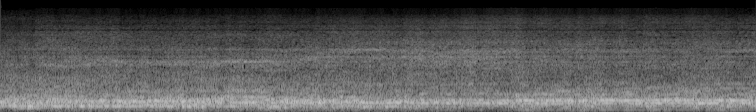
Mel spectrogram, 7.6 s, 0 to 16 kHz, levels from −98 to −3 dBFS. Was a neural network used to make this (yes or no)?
yes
